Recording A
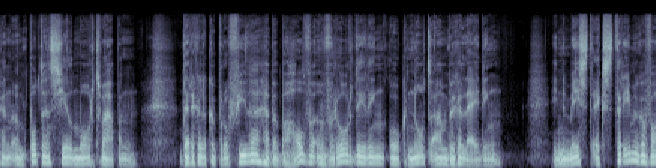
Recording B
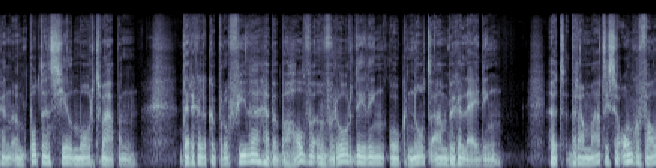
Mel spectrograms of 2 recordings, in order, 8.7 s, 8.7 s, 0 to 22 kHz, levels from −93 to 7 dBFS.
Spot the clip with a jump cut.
B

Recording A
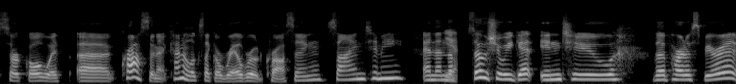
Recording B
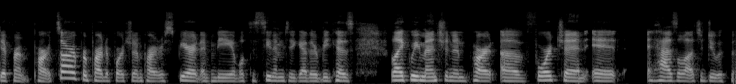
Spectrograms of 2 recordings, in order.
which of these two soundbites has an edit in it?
A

